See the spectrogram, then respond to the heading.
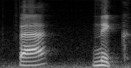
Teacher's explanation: Panic is pa-nick, which means I will stress on pa and it's pronounced as panic.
